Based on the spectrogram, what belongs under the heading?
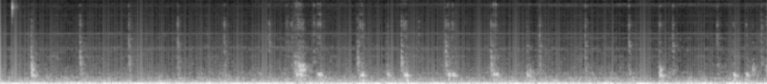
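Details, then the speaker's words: Xa-miner crypto miner running in a bedroom: soft, irregular clicks about once a second over a low hum; the hard drives seeking normally. "The hard drives, you can hear them click, click, click."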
